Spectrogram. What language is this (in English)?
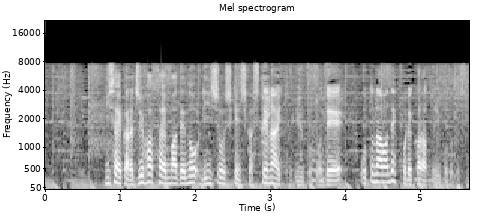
Japanese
